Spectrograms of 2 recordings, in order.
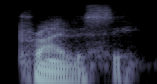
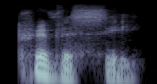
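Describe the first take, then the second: First: It is said with an American pronunciation. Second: It is said with a British pronunciation. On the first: "And then you've got the American pronunciation" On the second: "That's the um, British pronunciation"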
